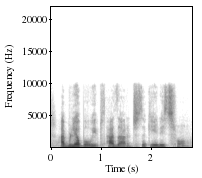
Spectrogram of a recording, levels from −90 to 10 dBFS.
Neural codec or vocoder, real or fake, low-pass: codec, 16 kHz in and 24 kHz out, 0.4 kbps, LongCat-Audio-Codec, fine tuned four codebook decoder; fake; 9.9 kHz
